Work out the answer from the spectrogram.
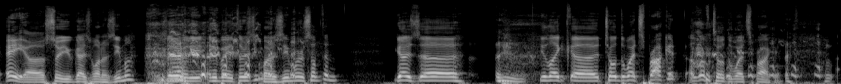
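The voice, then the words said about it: Poor imitation of another person's voice. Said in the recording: “my best Joel impersonation ... That's bad. It's a horrible impression.”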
